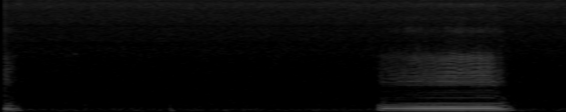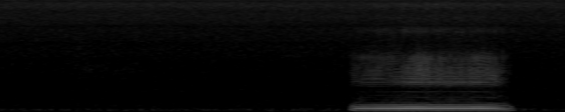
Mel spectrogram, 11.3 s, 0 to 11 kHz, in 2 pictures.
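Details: Two deep, droning snores about 5 seconds apart, each over a second long, with near silence between, about 11 breaths a minute; snoring.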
